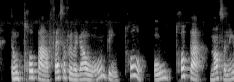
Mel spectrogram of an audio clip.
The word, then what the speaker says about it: trop: Então, não é para pronunciar o P nem o S ao final das palavras. Tá? Vou até marcar eles de vermelho para vocês lembrarem que a gente não fala isso aqui. Trop e tropa, tá?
